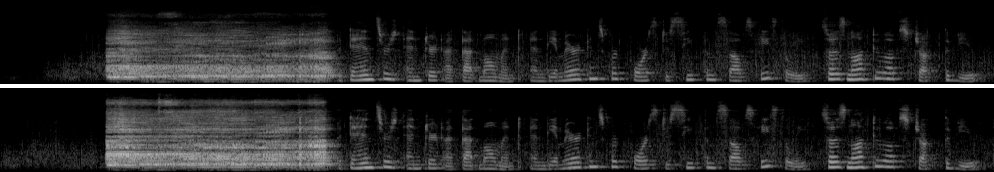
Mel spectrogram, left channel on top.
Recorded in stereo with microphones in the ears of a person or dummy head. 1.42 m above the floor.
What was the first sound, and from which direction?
A zipper, 45° right (ahead or behind).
